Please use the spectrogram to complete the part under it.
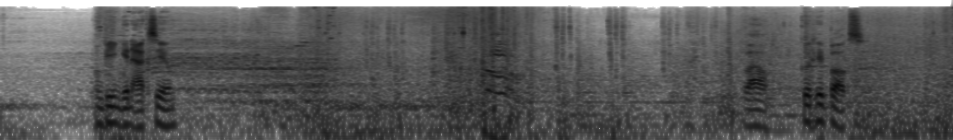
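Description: A heavy weapon swings with a whoosh.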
